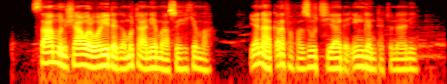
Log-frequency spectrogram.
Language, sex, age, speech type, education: Hausa, male, 15-29, read, secondary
